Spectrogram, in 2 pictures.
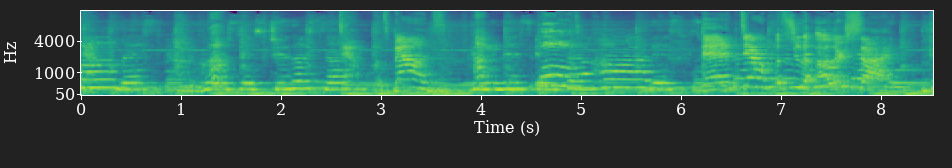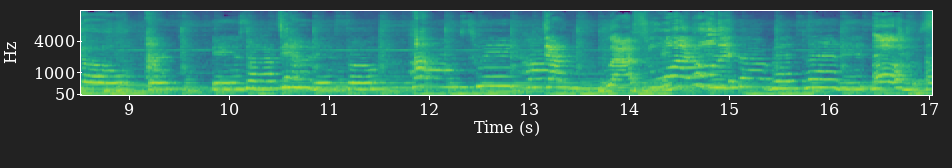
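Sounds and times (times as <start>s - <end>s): instrumental backing with bass line: 0.0s - 17.0s
woman singing: 0.0s - 17.0s.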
